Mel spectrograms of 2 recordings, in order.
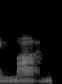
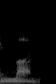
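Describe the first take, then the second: First: "man" with the American short A, as in "can". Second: "mun" with the vowel of the first syllable of Monday; Jamaican "mun". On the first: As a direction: say "man" as Americans do, the wrong way for Jamaica. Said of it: "they don't say". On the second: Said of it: "like Monday, the way you would pronounce". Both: Shown as a demonstration.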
